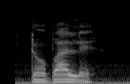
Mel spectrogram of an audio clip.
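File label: "dobale", Nigerian Pidgin, male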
